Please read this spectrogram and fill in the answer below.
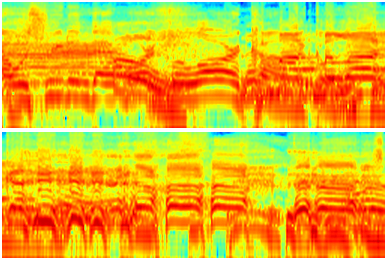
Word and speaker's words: Millar: Whoa, is that how you pronounce it? Millar? I thought it was Mark Miller. I thought it was Mark Miller too. For the longest time I did, but it's spelt Millar.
